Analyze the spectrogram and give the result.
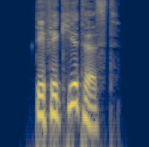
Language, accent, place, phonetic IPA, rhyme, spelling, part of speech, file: German, Germany, Berlin, [defɛˈkiːɐ̯təst], -iːɐ̯təst, defäkiertest, verb, De-defäkiertest.ogg
- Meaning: inflection of defäkieren: 1. second-person singular preterite 2. second-person singular subjunctive II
